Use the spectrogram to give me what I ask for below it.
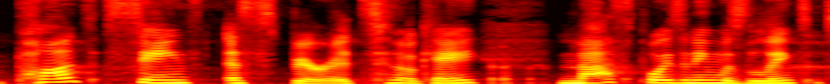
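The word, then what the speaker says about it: Pont-Saint-Esprit: It's Point Saint. That's a French for sure. Like Point Saint Esprit. Pensant. Pensant. Yeah. Esprit. All right, I'm going to say it like an American. Pont Saint Esprit, okay?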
